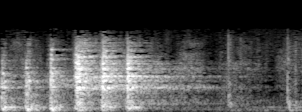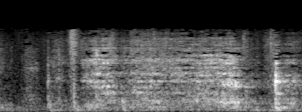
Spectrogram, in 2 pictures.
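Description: Sharp knocks on a wall, a quick burst of several thuds at first, then scattered single raps with quieter rustling between them.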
